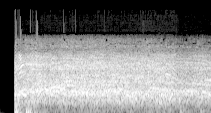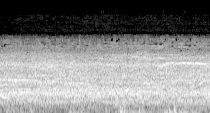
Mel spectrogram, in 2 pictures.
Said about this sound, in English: So it's just all you could hear on audio is just a whole bunch of cheering, but one dude, like, rock the other dude.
